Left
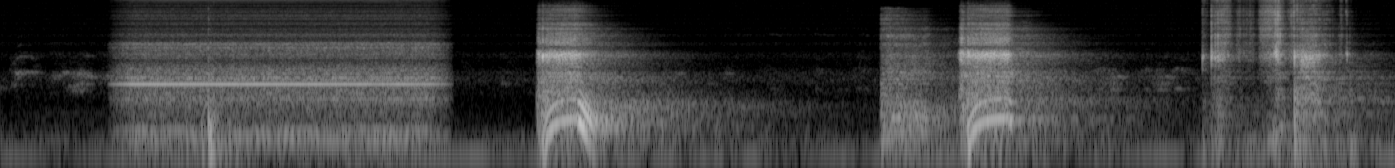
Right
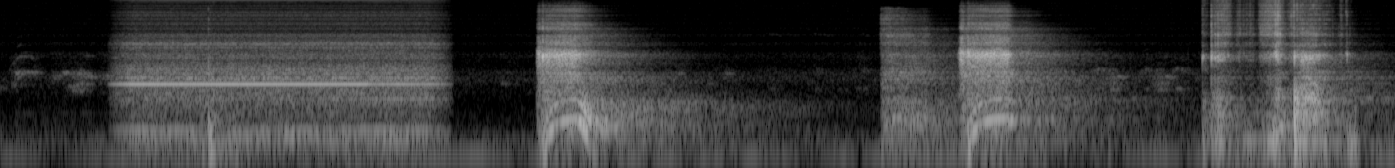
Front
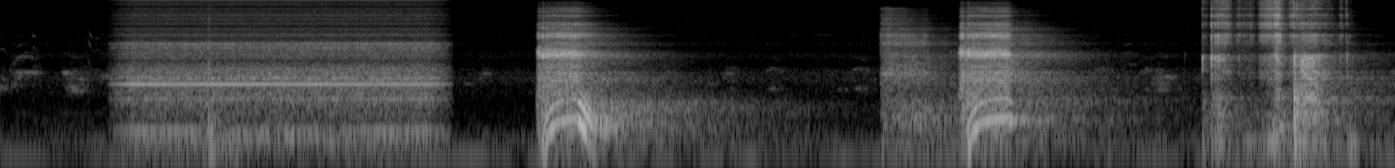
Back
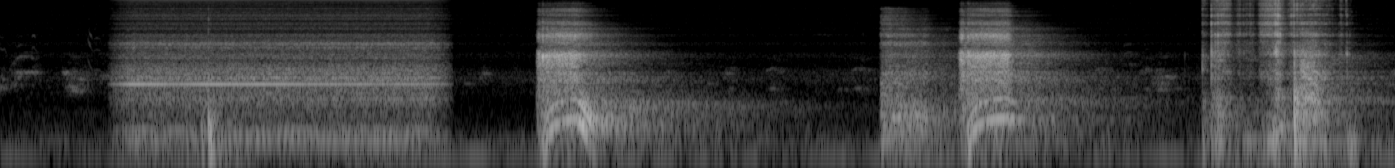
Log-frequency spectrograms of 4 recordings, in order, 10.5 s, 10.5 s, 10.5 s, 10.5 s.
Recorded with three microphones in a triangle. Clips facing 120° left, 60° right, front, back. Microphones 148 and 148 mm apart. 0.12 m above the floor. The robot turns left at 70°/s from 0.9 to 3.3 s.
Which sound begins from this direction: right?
Chopping, at 9.0 s.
